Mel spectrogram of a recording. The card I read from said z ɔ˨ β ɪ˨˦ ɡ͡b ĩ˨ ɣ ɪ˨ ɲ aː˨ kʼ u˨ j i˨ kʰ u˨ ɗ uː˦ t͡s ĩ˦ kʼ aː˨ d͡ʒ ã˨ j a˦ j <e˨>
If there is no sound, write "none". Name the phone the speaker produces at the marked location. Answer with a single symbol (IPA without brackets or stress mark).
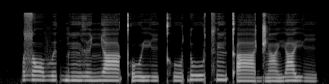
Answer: i˨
